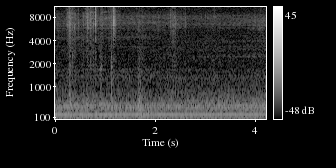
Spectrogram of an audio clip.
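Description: A steady mechanical hum, with a few light clicks and taps in the first second or two as a small turtle is handled over a plastic tank.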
